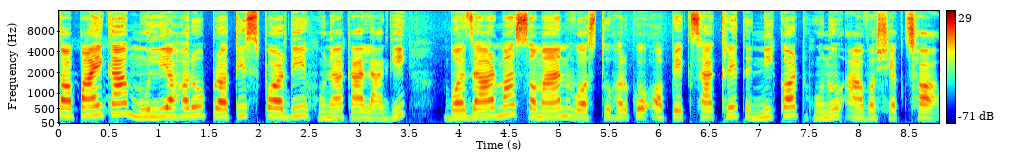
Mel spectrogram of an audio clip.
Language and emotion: Nepali, neutral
